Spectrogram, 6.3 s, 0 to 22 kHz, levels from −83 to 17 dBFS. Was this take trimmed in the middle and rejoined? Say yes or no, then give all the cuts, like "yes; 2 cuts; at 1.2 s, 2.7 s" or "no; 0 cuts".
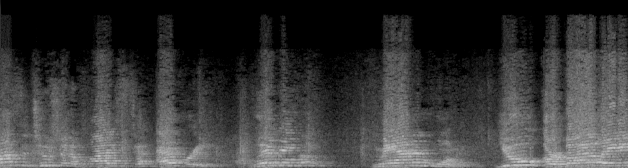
yes; 1 cut; at 4.8 s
